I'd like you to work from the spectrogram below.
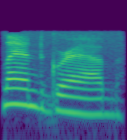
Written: landgrab

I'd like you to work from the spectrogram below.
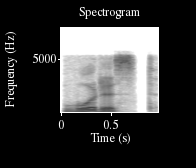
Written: wouldest

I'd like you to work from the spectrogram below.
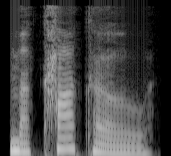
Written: macaco

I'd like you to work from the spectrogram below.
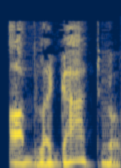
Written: obligato

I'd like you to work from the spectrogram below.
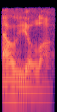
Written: alula

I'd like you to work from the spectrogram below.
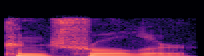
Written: comptroller

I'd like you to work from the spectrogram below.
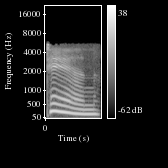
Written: tan

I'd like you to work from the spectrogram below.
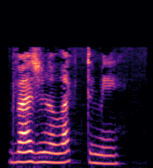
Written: vaginalectomy

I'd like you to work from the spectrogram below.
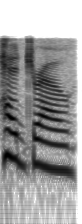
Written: hedgerow

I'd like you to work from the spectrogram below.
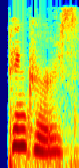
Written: pinkers

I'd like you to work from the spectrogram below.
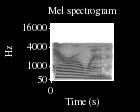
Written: heroine

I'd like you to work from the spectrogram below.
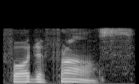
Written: Fort-de-France

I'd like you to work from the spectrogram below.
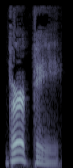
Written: burpy

